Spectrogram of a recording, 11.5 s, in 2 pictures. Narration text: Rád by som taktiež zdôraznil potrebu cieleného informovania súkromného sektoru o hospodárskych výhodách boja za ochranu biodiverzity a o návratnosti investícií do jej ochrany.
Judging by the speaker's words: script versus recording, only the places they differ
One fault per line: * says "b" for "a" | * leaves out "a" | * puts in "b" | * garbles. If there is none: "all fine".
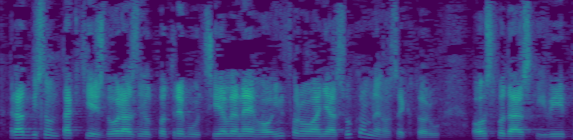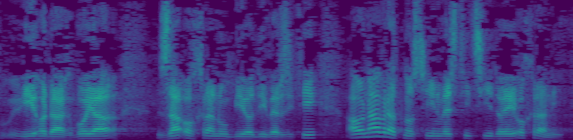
all fine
